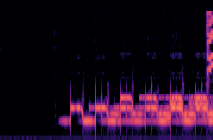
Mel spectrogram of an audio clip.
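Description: Omnisphere synth patch 'OctaGlide Sine', a BPM pad from the Omniverse library, starting after about a second of silence. It plays rhythmic pulsing sine tones at about four pulses a second, each note sliding down in pitch, with more notes stacking up as it goes.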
